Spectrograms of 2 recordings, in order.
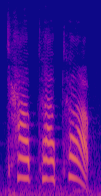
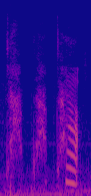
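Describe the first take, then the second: First: "tap, tap, tap" higher and voiced; bright woodpecker knocks; crisp voiced taps. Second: Voiceless whispered tap, tap, tap; soft hushed taps like a distant woodpecker. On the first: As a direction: pop each "tap" out clearly. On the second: Acted. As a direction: breathe the "tap" sounds with no voice. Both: Woodpecker tapping sound imitated.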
